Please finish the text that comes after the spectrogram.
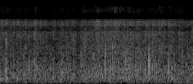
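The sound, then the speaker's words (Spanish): Steady rain falls in a dense, continuous hiss with scattered brighter drop impacts, heard at moderate level with no voices. “queremos escuchar la lluvia caer.”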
